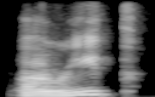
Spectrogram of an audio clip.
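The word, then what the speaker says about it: ברית: So what the Shiva is telling you when it's used as a vocal Shiva is you hurry the pronunciation or you shorten the pronunciation. Don't make the long ah sound.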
